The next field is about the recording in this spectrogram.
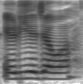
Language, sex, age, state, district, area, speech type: Bengali, female, 30-45, West Bengal, Paschim Bardhaman, urban, read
